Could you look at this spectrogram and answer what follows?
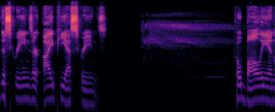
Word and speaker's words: Cobalion: the book according to the guidebook that shows the ways to say the name cobalian is the correct way yeah I remember trying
